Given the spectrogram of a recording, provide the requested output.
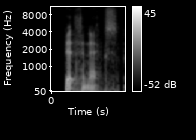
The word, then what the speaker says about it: Bitfinex: In 2016, somebody stole 119,754 Bitcoins from a Bitcoin exchange called Bitfinex.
